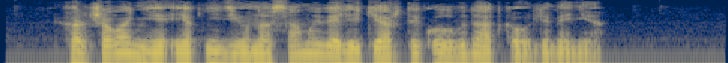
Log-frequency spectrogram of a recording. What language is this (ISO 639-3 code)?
bel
